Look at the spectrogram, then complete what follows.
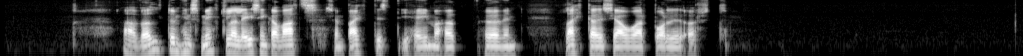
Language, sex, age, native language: Icelandic, male, 30-39, Icelandic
